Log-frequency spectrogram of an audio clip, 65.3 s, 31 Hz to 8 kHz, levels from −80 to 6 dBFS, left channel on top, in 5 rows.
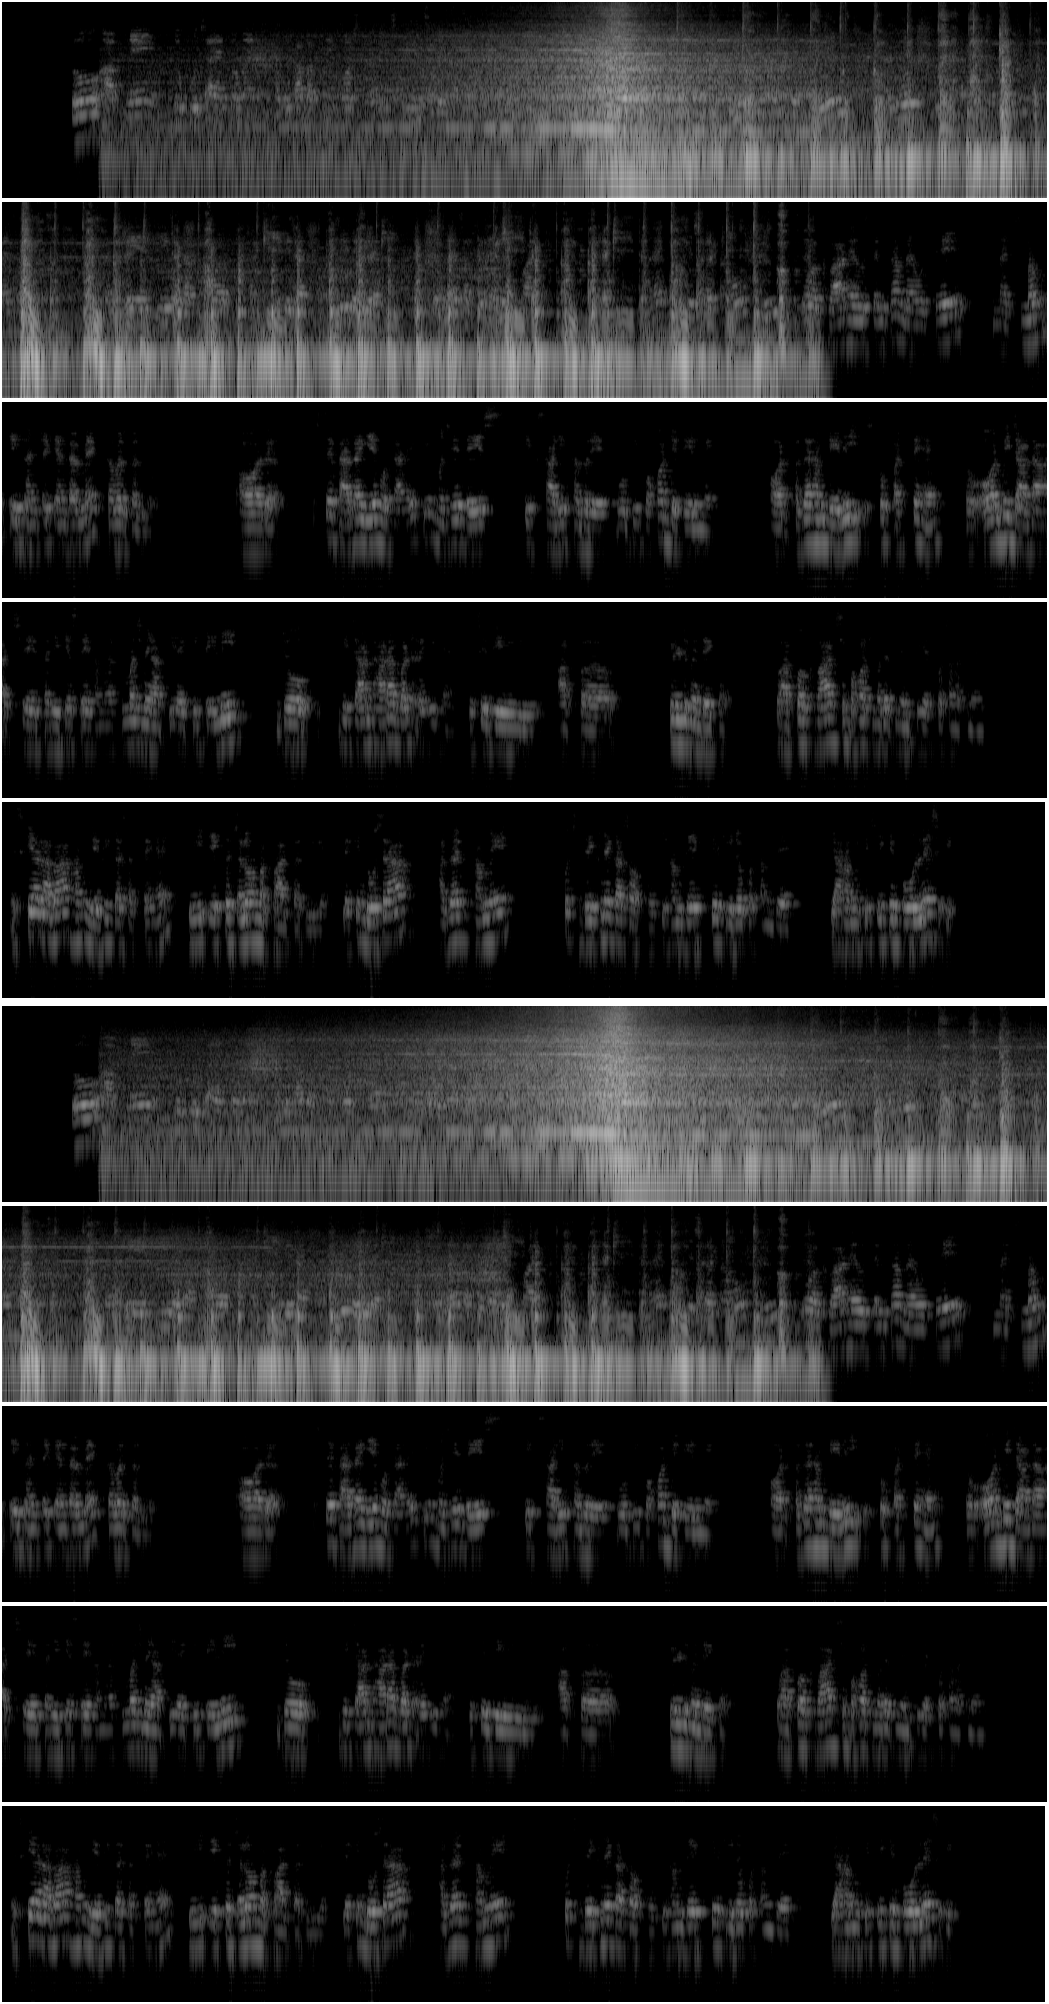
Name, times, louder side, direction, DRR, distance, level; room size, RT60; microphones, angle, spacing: voice 1, 0.9-5.8 6.1-6.7 8.0-13.7 14.3-18.1 18.4-19.8 21.1-25.1 25.5-28.0 29.1-29.6 30.0-32.4 32.7-35.0 35.7-37.8 38.2-42.2 42.6-43.0 43.4-45.9 46.1-46.9 47.5-48.3 48.9-51.5 52.4-57.4 57.7-58.6 59.3-62.1 62.6-64.1, left 1 dB, 70° left, -4 dB, 1.5 m, -50 dB
Engine, 1.2-19.4, right 6 dB, 70° right, 0.5 m, -34 dB
sound 1, 7.2-23.3, left 1 dB, 30° left, 0.4 m, -36 dB
5.8 x 2.0 x 3.9 m, 0.27 s
head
